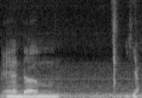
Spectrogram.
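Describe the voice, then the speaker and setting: A man's voice: mid-range voice, completely flat delivery, very slow, narrow, tinny audio. A young man from Hong Kong with a Hong Kong English accent, a native Cantonese speaker, telling a casual, rambling story that he keeps correcting and that he spices with swearing. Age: young adult. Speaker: vlogger. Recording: noticeable background noise.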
